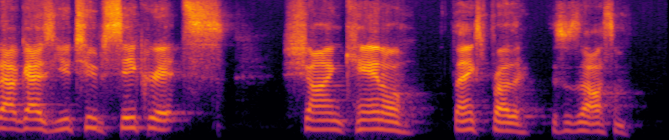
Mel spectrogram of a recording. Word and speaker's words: Cannell: YouTube Secrets do that my name is sha canel rhymes with YouTube channel and I would love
